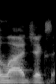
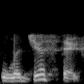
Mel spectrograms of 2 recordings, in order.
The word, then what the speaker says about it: Logics: do pronounced at Nara and we also get logistics instead of logics on a regular basis so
